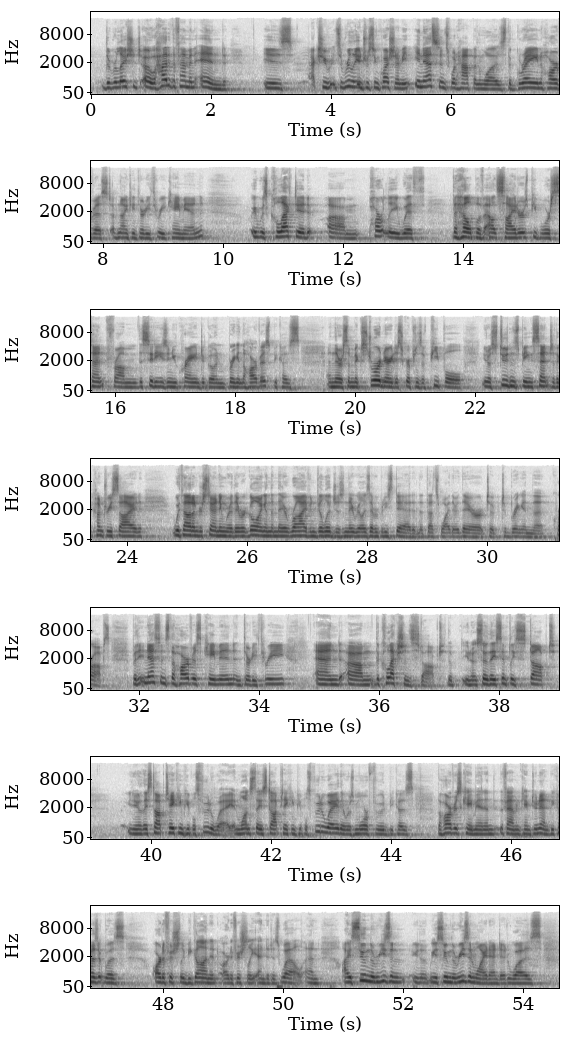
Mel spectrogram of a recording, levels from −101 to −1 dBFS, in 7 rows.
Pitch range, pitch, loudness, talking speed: 175-210 Hz, 190 Hz, -28 LUFS, 195 wpm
